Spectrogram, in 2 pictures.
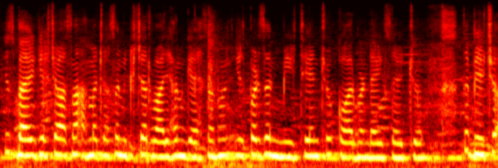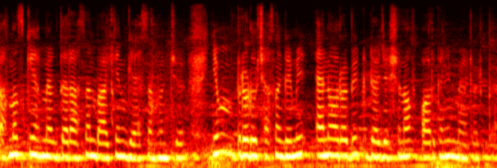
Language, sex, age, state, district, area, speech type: Kashmiri, female, 18-30, Jammu and Kashmir, Kulgam, rural, spontaneous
